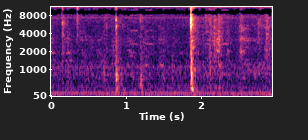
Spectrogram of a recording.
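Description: A wire cage clicks and rattles as hands handle it.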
